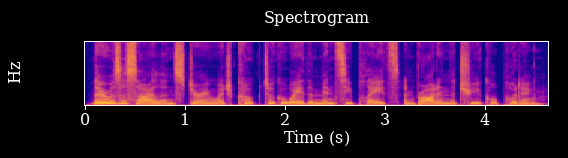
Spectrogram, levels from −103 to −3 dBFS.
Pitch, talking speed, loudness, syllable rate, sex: 215 Hz, 235 wpm, -19 LUFS, 6.0 syllables/s, female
